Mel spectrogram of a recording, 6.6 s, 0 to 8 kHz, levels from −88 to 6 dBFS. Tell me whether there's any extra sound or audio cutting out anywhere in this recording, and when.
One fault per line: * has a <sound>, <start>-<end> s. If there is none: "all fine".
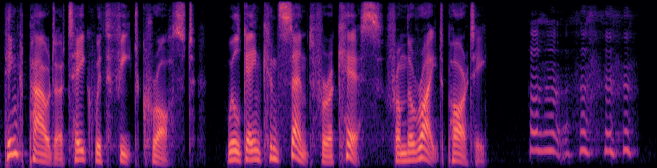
* has a laugh, 5.3-6.4 s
